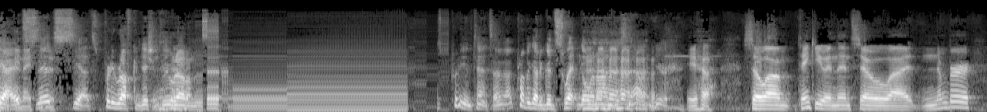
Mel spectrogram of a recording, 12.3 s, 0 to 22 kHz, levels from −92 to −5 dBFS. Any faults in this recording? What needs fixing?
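From 2.47 to 5.61 s the sound turns into a rigid, metallic 50 Hz buzz, which is robotic sound from repeated short buffers. The likely cause is audio arriving too seldom, so the last 20 ms is replayed almost continuously in place of skipped material. A spectrogram shows evenly spaced harmonic lines at multiples of 50 Hz, and the waveform shows one identical short block repeating. Keeping the input fed steadily, with a larger buffer or a higher-priority audio thread, would prevent these underruns.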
